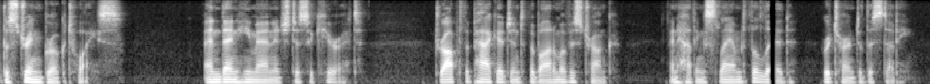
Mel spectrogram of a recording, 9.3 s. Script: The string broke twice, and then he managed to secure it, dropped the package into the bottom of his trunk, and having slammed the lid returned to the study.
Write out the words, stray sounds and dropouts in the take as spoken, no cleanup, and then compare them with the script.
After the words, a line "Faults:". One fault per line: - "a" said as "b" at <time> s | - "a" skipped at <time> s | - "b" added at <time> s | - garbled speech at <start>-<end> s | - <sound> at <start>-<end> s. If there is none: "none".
The string broke twice, and then he managed to secure it, dropped the package into the bottom of his trunk, and having slammed the lid returned to the study.
Faults:
- dropout at 7.7-7.8 s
